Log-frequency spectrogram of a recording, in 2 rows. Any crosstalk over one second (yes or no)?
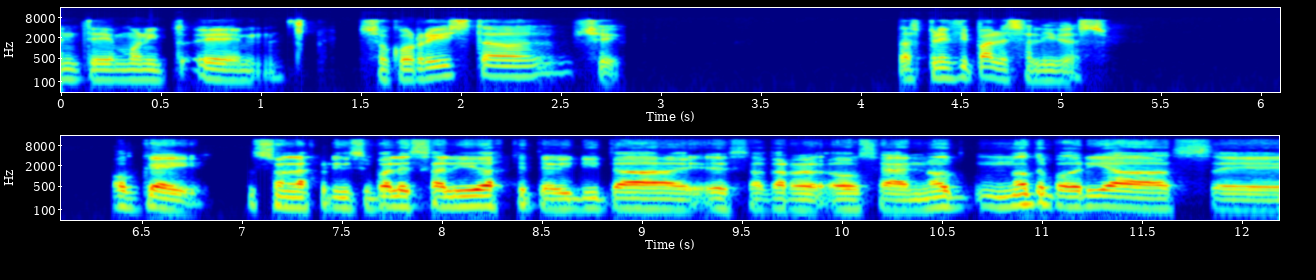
no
